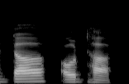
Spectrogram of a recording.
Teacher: फिर हो जाता है उच्छिप्त, यानी जिनके उच्चारण में जीभ ऊपर उठकर झटके के साथ निकले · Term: उच्छिप्त व्यंजन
